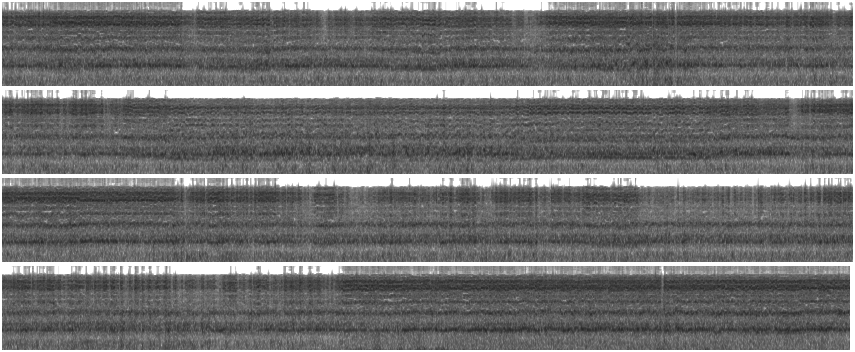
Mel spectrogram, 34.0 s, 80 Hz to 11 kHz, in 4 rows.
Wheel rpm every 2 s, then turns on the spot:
220, 220, 220, 230, 230, 200, 200, 210, 220, 230, 230, 230, 230, 230, 230, 230, 230.
none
